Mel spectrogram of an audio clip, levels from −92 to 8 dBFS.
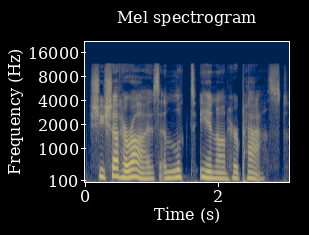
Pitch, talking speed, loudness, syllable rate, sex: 175 Hz, 195 wpm, -18 LUFS, 3.7 syllables/s, female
